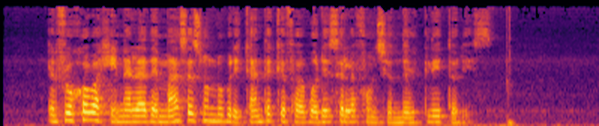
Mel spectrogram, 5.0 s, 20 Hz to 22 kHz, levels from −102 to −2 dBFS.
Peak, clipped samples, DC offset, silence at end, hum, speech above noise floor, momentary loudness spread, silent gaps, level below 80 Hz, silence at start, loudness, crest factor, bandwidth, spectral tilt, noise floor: -2 dBFS; under 0.1%; under 0.1%; 0.7 s; none; 28 dB; 15 LU; none; -44 dBFS; 0.4 s; -18 LUFS; 18 dB; 17 kHz; -4 dB/octave; -46 dBFS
